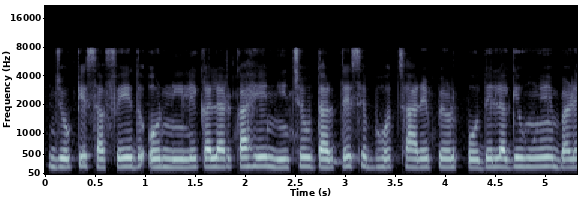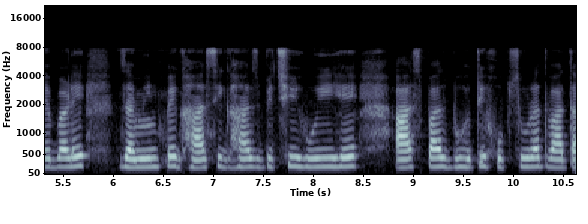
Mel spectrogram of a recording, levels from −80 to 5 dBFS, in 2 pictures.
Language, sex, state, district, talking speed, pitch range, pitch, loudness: Hindi, female, Chhattisgarh, Sukma, 175 wpm, 195-210 Hz, 205 Hz, -21 LUFS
